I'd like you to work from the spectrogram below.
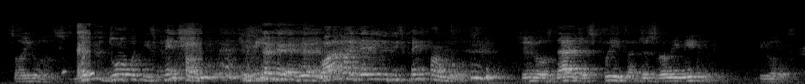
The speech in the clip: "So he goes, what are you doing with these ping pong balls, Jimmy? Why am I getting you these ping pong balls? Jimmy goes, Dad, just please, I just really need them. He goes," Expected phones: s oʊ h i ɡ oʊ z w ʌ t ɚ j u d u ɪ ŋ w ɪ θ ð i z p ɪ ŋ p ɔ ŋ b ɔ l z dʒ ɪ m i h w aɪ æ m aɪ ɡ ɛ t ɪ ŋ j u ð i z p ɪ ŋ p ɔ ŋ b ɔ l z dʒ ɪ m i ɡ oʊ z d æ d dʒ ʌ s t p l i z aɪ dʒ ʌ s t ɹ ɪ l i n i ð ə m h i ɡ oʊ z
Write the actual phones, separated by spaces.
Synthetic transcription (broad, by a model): s oʊ h i ɡ oʊ z w ʌ t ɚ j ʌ d u ɪ ŋ w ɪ ð i z p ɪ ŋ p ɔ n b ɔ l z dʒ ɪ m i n w aɪ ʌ m aɪ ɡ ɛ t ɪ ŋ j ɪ ð i z p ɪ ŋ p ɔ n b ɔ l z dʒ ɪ i ɡ oʊ z d æ d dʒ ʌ s p l i z aɪ dʒ ʌ s t ɹ ɪ l i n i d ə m h i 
